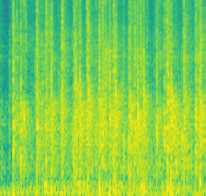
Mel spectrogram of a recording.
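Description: A small group of people applauding, the individual hand claps close and loud.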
